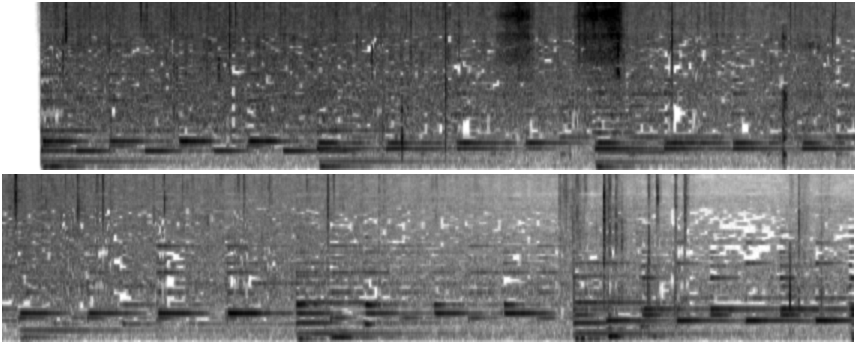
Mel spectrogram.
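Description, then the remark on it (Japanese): Steady rain pattering on a surface as a continuous hiss, with soft sustained music tones underneath and no one speaking. “雨、やっと止んだね。”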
